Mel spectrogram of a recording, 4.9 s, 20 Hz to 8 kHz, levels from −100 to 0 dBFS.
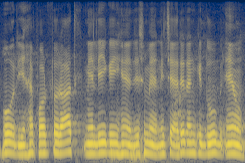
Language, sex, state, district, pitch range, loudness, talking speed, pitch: Hindi, male, Rajasthan, Bikaner, 130-145 Hz, -12 LUFS, 195 wpm, 140 Hz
